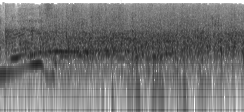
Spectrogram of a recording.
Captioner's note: audience applauding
